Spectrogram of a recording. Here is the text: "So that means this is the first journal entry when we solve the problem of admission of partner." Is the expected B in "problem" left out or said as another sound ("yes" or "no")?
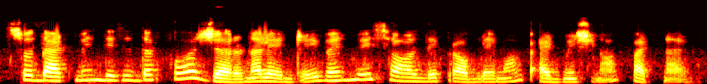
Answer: no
